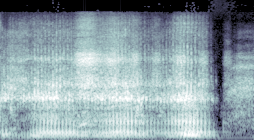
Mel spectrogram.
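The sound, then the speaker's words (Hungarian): A voice mimics a film camera starting up after the film is threaded into the camera and the button is pressed, making a steady, rhythmic whirring clatter for about two seconds before cutting off abruptly. It is fairly loud, with no other talk. “Befűztek, és hogy megnyomták azt a gombot, és azt hallott, hogy”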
